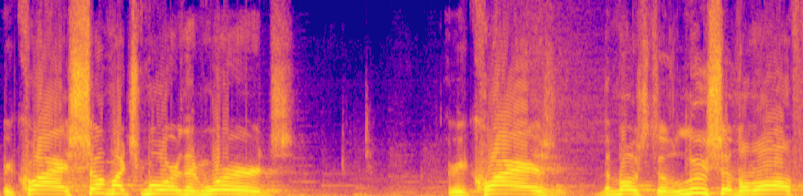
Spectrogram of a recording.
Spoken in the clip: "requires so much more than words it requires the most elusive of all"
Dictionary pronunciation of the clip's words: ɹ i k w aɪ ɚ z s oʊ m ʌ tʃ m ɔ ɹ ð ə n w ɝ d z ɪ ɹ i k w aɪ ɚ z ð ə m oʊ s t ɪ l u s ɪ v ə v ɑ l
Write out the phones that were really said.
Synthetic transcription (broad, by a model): ɹ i k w aɪ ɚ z s oʊ m ʌ tʃ m ɔ ɹ ð ə n w ɝ d z ɹ i k w aɪ ɚ z ð ə m oʊ s t ɪ l u s ɪ v ə v ɑ l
